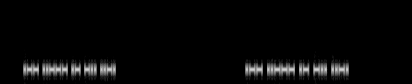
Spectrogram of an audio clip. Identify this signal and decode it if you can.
Morse code, heard as a keyed tone, about 64 wpm, 700 Hz. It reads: W2ADF W2ADF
